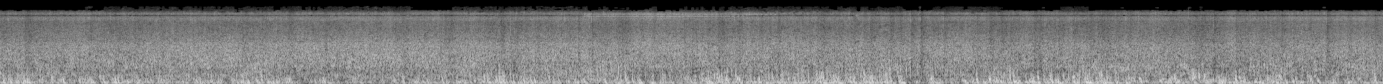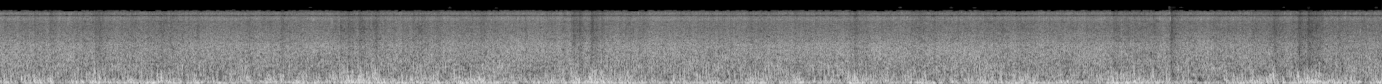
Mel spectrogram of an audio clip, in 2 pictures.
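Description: Leaves rustle and flutter in the wind.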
